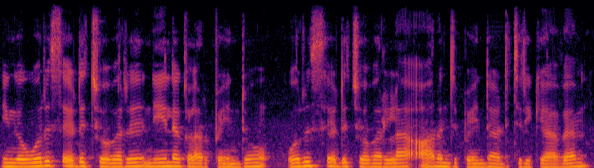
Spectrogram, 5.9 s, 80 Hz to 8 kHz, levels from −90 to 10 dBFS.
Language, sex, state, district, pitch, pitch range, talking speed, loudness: Tamil, female, Tamil Nadu, Kanyakumari, 170 Hz, 160-180 Hz, 130 wpm, -16 LUFS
